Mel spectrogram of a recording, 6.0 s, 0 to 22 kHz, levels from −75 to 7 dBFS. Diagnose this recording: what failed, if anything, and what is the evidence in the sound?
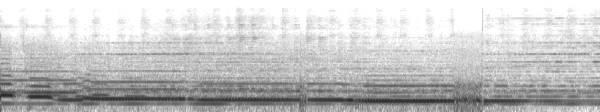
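GSM signalling bursts, 0.75 to 1.33 s: a galloping pattern of ticks and short buzzes at about 217 Hz, roughly 20 dB below the music. At the analogue wiring stage, a nearby 2G phone's intermittent radio bursts are being rectified by the audio circuit, so its pulse rate becomes audible.

GSM phone buzz, 1.52 to 2.42 s: a steady, raspy 217 Hz buzz with many harmonics sits about 26 dB below the music. The phone has moved into continuous call transmission, and the analogue wiring demodulates its regular 217-per-second bursts into this tone.

Sound dropped by the voice detector, at 2.99 to 3.05 s (60 ms) and 4.53 to 4.81 s (280 ms): the music gives way to steady comfort noise, then returns. This likely comes from a call-processing stage. The gaps fit a discontinuous-transmission codec such as Opus misclassifying the music as background and pausing transmission.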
